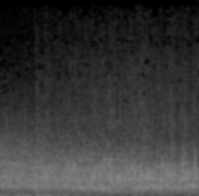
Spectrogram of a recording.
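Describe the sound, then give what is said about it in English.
Applause from a golf crowd at the Masters greeting a winning final putt: dense, steady clapping that holds at an even level throughout. “That's the applause that Hideki Matsuyama received following his final putt at the Masters.”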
